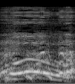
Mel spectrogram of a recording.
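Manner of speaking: high, loud drawn-out whoa; startled whoa. Acted. Storyteller showing the cow left hanging, high alarmed whoa. Cow dangling in the air, acted.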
